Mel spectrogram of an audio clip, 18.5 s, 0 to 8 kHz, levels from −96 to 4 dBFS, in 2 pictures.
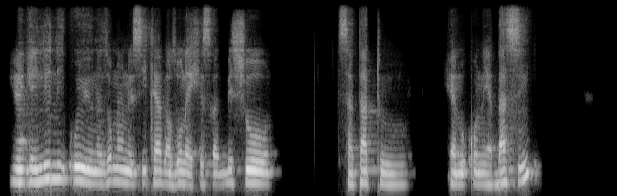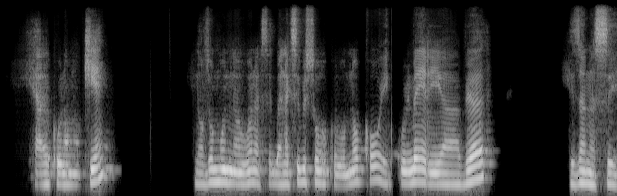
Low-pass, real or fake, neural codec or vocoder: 7.2 kHz; fake; codec, 16 kHz, 0.5 kbps, X-Codec, HuBERT features, trained on balanced general audio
